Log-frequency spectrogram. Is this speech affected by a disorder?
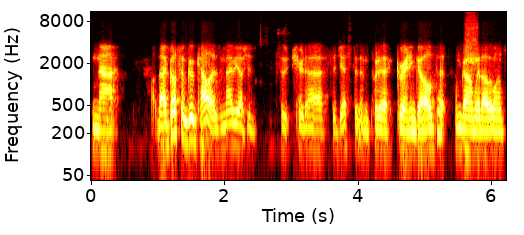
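No.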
